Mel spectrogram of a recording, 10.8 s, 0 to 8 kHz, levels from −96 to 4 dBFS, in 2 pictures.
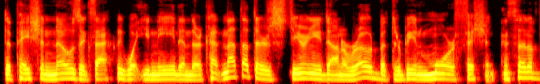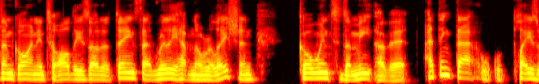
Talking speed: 255 wpm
